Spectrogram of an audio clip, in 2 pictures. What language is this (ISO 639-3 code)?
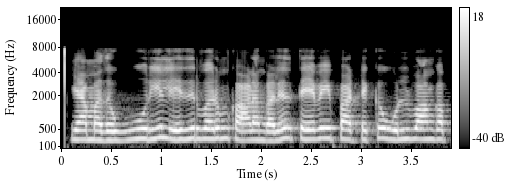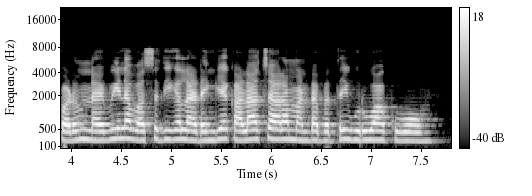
tam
